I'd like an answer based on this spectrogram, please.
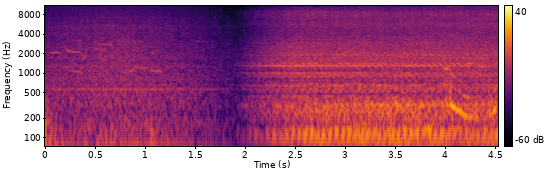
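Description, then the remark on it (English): A truck engine idles with a steady low rumble, briefly dipping quiet before settling into a constant, fairly loud drone with a faint rattle on top. No one speaks. “We're in some sort of vehicle.”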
